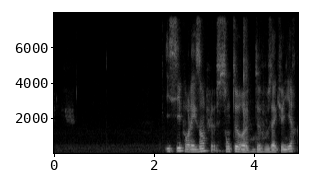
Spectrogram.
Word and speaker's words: sont heureux: Normalement le T, on est censé ne pas le prononcer. OK ? Du coup, on transforme d'un T qui est silencieux comme je l'ai écrit à un T qui se prononce son heureux.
